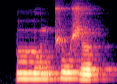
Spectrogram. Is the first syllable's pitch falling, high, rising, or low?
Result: low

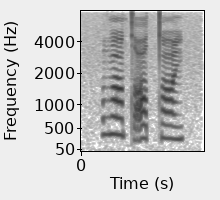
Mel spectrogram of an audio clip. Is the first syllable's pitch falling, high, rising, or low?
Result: high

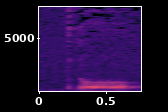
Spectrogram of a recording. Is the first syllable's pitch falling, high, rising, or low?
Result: low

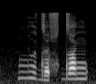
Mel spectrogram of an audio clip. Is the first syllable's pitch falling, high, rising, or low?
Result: falling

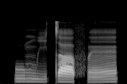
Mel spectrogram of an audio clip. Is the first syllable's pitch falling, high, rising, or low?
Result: high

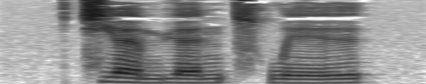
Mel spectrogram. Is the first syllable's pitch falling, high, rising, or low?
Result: falling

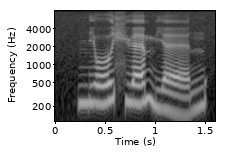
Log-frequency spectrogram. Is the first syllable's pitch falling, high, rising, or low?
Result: rising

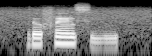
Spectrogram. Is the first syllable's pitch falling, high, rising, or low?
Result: high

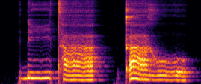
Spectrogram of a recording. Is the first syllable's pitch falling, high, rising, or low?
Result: high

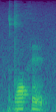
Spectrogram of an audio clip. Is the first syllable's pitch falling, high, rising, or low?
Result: high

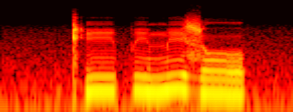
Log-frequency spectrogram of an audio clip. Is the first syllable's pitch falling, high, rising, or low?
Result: low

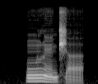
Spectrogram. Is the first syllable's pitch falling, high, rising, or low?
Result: high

